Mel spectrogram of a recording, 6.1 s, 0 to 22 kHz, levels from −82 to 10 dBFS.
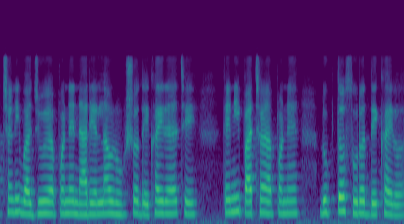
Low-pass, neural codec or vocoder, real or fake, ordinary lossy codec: none; codec, 16 kHz, about 1 kbps, DyCAST, with the encoder's durations; fake; none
